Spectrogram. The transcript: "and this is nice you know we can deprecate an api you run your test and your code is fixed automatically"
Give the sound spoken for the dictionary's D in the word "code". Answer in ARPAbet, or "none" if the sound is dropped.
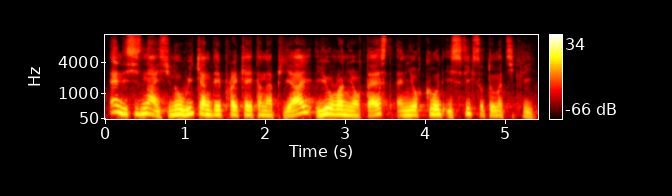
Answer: D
